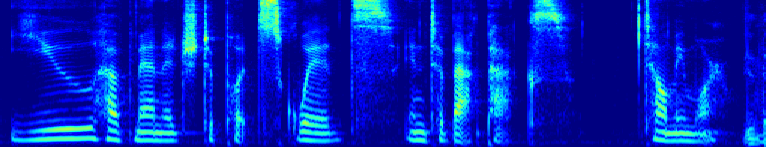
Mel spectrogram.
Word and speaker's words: SQUID: It's a squid. SQID. SQ, they like squeeze the U in there and then ID.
